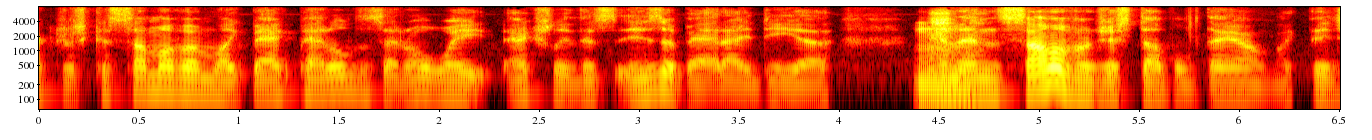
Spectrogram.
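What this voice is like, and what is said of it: Usual voice. Nothing is said of it.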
